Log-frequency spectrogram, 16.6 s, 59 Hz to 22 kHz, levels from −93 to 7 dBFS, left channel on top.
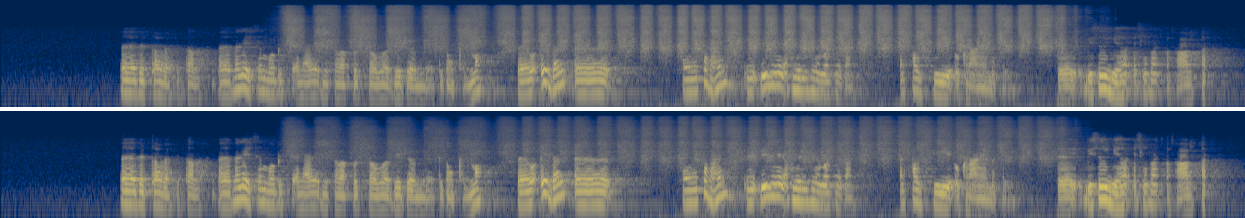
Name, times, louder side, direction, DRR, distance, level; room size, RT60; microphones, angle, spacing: voice 1, 1.6-6.4 6.9-8.2 9.1-11.4 12.0-13.5 14.1-16.1, right 3 dB, 40° right, 15 dB, 0.5 m, -22 dB
sound 1, 3.7-14.4, left 9 dB, 40° left, 1.1 m, -33 dB
25.5 x 18.0 x 6.0 m, 1.4 s
head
